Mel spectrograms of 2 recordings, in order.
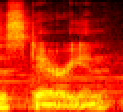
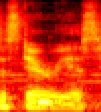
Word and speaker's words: Asterius: Is it Asterius? Hold on. Asterion is the vampire. Hold on. I said it wrong. It's Asterius. He's named after the bull, the Minotaur. He's named after the Minotaur.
